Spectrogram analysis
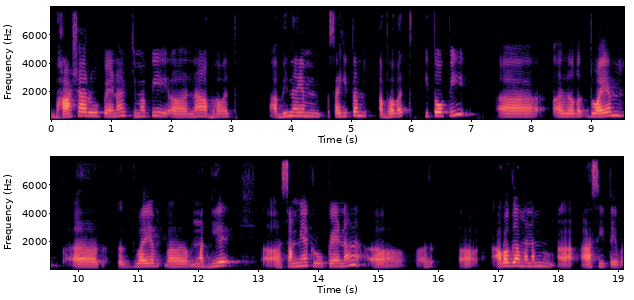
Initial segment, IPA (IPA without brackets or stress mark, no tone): bʱ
